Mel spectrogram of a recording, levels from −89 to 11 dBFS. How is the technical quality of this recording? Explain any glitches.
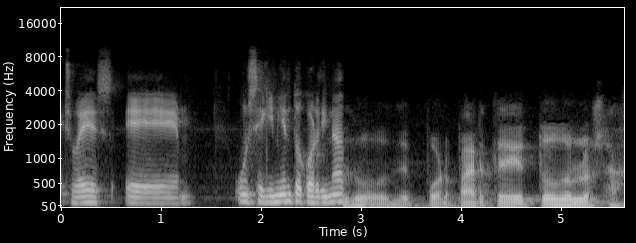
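The recording has one clear glitch in its second half. From 2.82 s to the end, a section at the wrong speed plays at half speed, dragging and dropping roughly ten semitones, likely from playback against a mismatched clock.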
